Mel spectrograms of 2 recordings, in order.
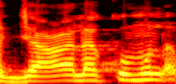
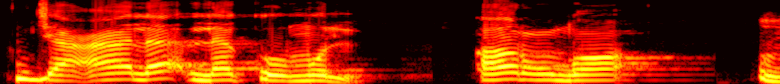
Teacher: دو لام ہے یہاں پر، ایک جعل کے ساتھ میں ہے اور ایک لکم کے ساتھ میں ہے، تو دونوں کو الگ الگ پڑھنا ہے۔ ایسا نہیں کرنا کہ جعلکم پڑھ دے اس کو، ٹھیک ہے۔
